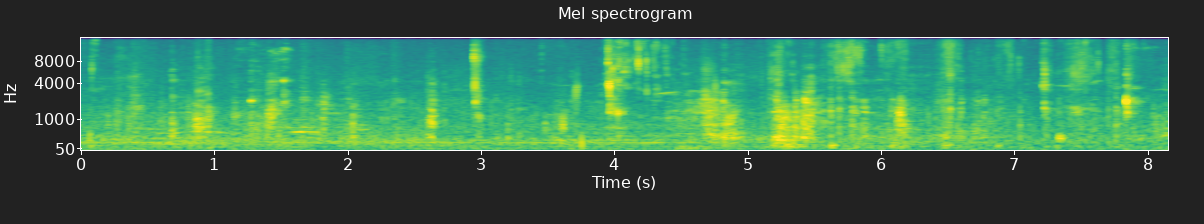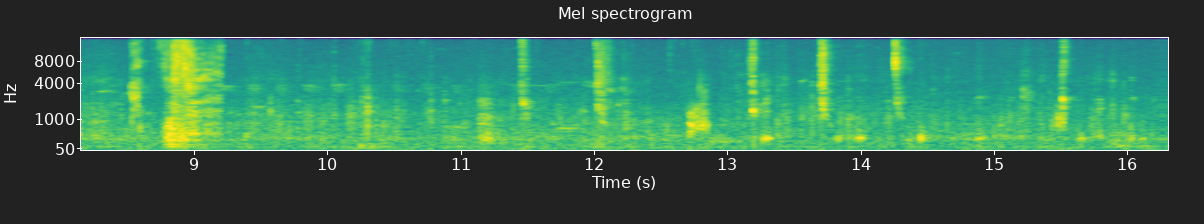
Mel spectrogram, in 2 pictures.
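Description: Close-up mouth sounds of a man eating rice and mithun meat by hand: chewing with scattered wet smacks and clicks, and a louder short noisy rush about nine seconds in.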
